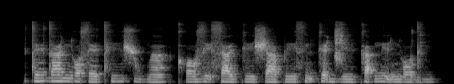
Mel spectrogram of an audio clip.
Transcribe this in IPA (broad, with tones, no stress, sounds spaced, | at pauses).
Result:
t ɛ˦ d ä˦ ɲ ɔ˨ s ɛ˨ tʰ e˦ ɪ̯ ʃ u˨ b ã˨ | kʰ ɔ˨ z ḛ˦˨ s a˨ ɪ̯ k e˨ ʃ ä˨ p e˨ s ĩ˦˨ k ɛ̰˦˨ d͡ʑ e˨ ɪ̯ k ä˦ ʔ n ḛ˦˨ ɪ̯ ɲ ɔ˨ d i˨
